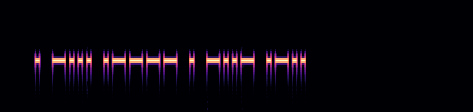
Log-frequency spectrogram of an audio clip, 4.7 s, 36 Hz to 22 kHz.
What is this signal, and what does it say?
Morse code, heard as a keyed tone, about 27 wpm, 700 Hz. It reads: EB1EXL
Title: DXCC-100 Call Signs - 6 Characters - 28wpm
